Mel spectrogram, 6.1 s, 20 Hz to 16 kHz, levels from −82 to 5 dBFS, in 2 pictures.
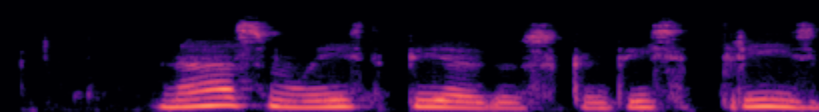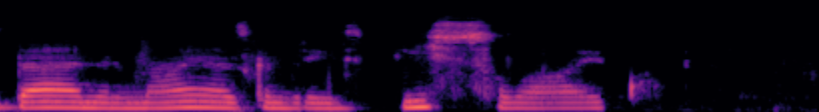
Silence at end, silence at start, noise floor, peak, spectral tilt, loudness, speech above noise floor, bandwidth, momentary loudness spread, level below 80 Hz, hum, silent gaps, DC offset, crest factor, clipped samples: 0.8 s; 0.6 s; -69 dBFS; -10 dBFS; -5.5 dB/octave; -27 LUFS; 42 dB; 8 kHz; 14 LU; -74 dBFS; none; none; under 0.1%; 18 dB; under 0.1%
